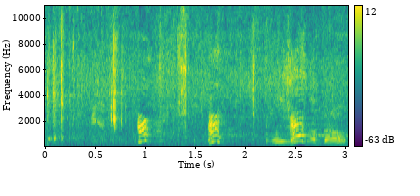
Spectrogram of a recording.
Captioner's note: dog barks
